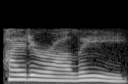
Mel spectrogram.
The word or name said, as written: Haidar Ali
